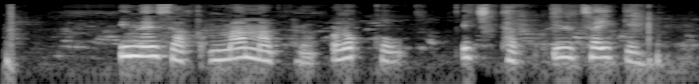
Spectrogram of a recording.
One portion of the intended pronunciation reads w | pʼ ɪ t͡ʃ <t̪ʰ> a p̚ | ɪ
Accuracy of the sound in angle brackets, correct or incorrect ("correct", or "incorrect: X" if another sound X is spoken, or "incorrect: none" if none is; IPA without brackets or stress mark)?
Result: correct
